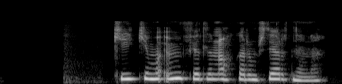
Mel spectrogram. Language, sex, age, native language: Icelandic, female, 20-29, Icelandic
